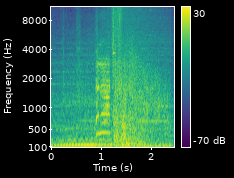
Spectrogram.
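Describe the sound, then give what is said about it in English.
A single gunshot fired at close range: one sharp, loud crack that decays into a brief rumbling tail, preceded by a short voice and set against a steady low hum. “Manolete holds his hand up as Slack shoots him”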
